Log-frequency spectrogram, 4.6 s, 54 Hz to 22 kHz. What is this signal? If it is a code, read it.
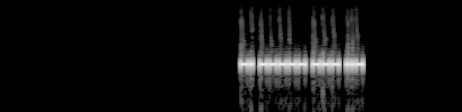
Morse code, heard as a keyed tone, about 50 wpm, 700 Hz. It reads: N0OU
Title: USA Call Signs - 4 Characters - Repeated 3x - 50wpm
